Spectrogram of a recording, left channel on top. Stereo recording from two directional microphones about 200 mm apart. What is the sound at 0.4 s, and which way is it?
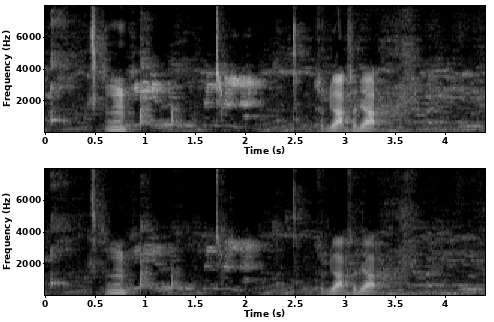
Speech, centre (ahead or behind).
